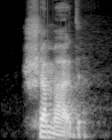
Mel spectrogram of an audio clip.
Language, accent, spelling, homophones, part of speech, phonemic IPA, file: French, France, chamade, chamades, noun, /ʃa.mad/, LL-Q150 (fra)-chamade.wav
- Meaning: chamade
